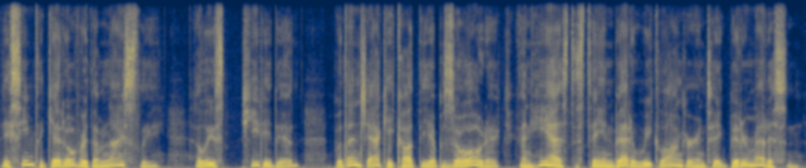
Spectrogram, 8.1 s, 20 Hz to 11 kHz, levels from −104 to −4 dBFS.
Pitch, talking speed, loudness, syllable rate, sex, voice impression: 170 Hz, 230 wpm, -16 LUFS, 6.2 syllables/s, male, masculine, slightly gender-neutral, slightly young, slightly adult-like, slightly thick, slightly tensed, weak, bright, slightly hard, clear, slightly fluent, cool, intellectual, very refreshing, very sincere, calm, friendly, reassuring, slightly unique, elegant, slightly wild, slightly sweet, slightly lively, kind, very modest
